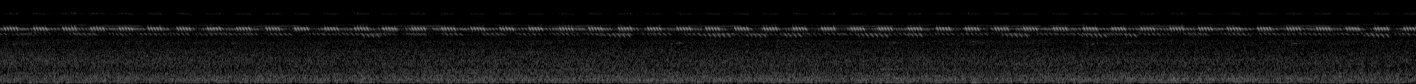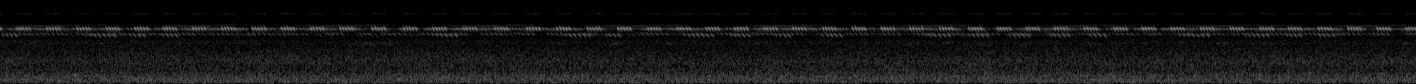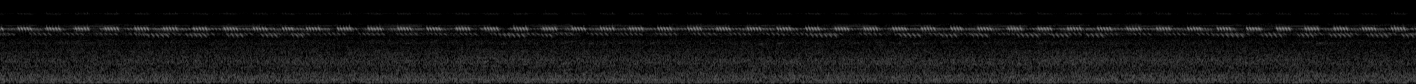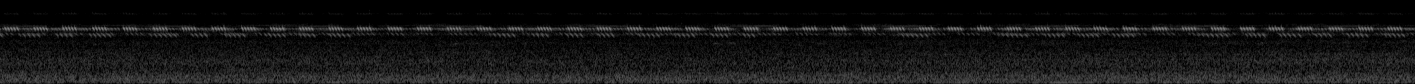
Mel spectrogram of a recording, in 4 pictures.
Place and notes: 田份橋, 桃米巷, 埔里鎮 - Insects sounds
In the fields, Insects sounds
Zoom H2n MS+XY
